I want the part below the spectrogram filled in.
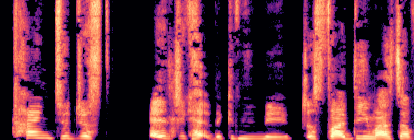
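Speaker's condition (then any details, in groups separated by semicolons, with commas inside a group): Cerebral palsy; born in New Zealand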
